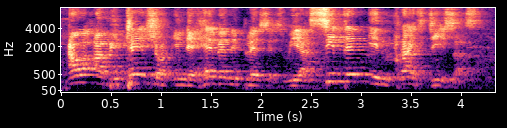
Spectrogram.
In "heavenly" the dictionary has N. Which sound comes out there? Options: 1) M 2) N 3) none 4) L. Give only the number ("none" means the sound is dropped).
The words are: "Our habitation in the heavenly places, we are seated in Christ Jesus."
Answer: 2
